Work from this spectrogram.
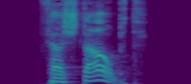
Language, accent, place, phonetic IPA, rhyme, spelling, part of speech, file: German, Germany, Berlin, [fɛɐ̯ˈʃtaʁpt], -aʁpt, verstarbt, verb, De-verstarbt.ogg
- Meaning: second-person plural preterite of versterben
